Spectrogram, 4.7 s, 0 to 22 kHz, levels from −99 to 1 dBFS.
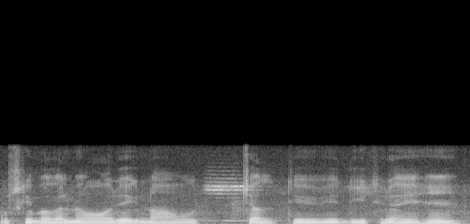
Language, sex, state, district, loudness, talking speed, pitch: Hindi, male, Jharkhand, Deoghar, -15 LUFS, 140 wpm, 110 Hz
